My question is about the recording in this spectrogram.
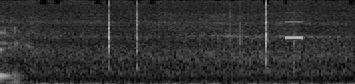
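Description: A few faint button clicks on a small handheld FPV radio transmitter, with one short high electronic beep near the end.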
